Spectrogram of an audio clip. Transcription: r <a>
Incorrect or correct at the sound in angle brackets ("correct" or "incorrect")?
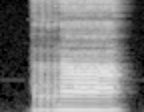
incorrect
